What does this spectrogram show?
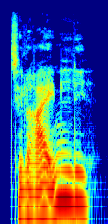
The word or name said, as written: tilregnelig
